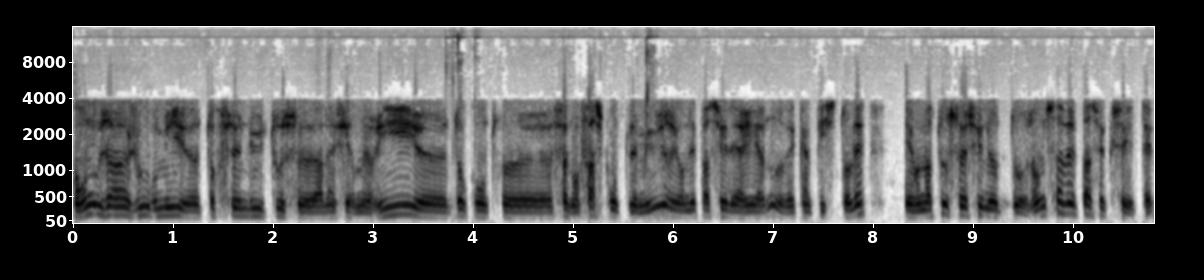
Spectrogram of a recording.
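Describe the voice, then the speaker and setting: A man with an unremarkable speaking voice at a moderate pace, ordinary pitch variation, and a dry, close sound with no echo. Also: medium pitch for a man, very even loudness. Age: 60s. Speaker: radio listener caller. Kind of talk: call-in comment.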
